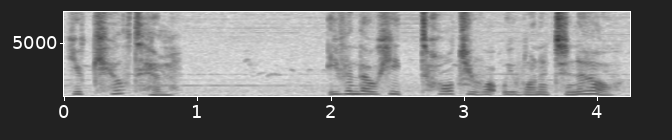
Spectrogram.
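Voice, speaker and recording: Woman acting bitter young heroine, highish voice, defiant, accusing, dramatic fantasy game, faint music. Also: moderate pace, natural voice. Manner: intense, accusing. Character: defiant young woman, bitter, fearful former prisoner of beasts.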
